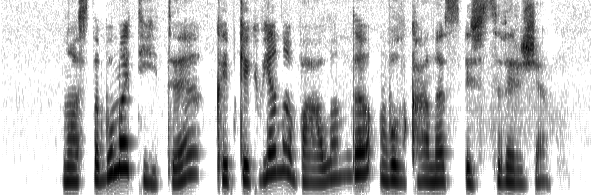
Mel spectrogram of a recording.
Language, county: Lithuanian, Šiauliai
